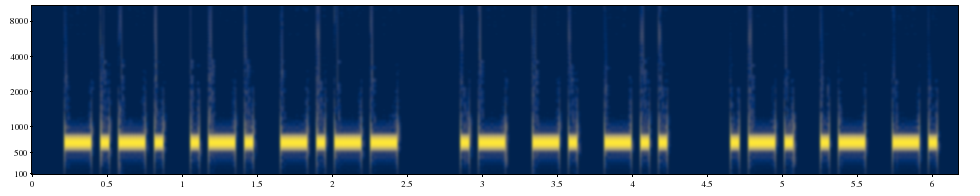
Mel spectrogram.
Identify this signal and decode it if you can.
Morse code, heard as a keyed tone, about 21 wpm, 700 Hz. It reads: CRY AND RAN
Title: Sentences from Top 1000 Words - Review Part 3 - 20wpm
